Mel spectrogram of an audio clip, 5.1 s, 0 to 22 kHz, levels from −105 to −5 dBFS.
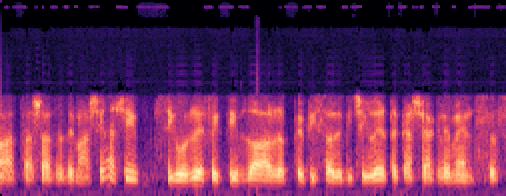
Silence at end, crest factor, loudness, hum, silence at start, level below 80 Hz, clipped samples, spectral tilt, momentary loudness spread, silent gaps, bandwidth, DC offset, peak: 0 s; 16 dB; -17 LUFS; none; 0 s; -64 dBFS; under 0.1%; -6 dB/octave; 7 LU; none; 3.7 kHz; under 0.1%; -2 dBFS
